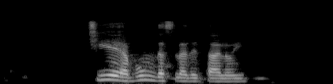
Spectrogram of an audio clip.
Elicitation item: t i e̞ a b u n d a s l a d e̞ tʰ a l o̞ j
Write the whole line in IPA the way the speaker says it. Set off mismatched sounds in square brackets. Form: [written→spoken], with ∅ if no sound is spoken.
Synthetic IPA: [t→t͡ʃ] i e̞ a b u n d a s l a d e̞ [tʰ→t] a l o̞ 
